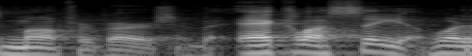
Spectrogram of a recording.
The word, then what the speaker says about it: ekklesia: That ek is actually more like, if we were, well, the way it's spelled, if you will, dropping it into English letters, it's E-K-K-L-E-S-I-A. But it's more similar to that red sign there. Exit. Out of.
